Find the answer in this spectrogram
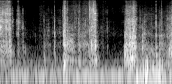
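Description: Wind buffeting the microphone as a low, steady rumble, with scattered rustling and small clicks and clinks of handling.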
